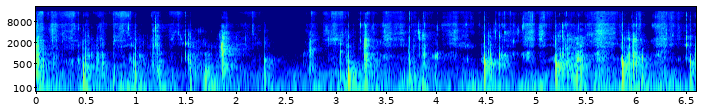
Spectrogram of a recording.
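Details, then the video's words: Pet Golden Retriever at a peanut-butter-covered Orapup tongue-cleaning brush, producing irregular wet licks and scraping smacks with short pauses between bursts, in a small quiet room. "Dog Licking Orapup Tongue Cleaning Brush - Golden Retriever"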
